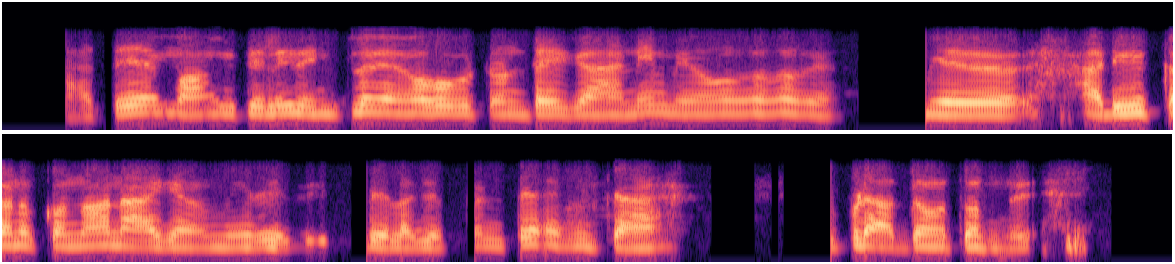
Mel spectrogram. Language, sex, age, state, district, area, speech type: Telugu, male, 18-30, Andhra Pradesh, Eluru, urban, conversation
